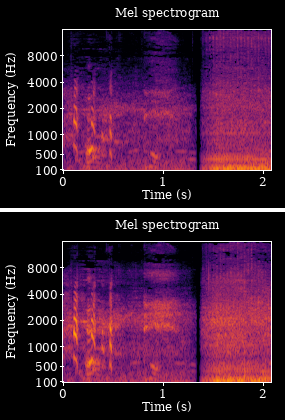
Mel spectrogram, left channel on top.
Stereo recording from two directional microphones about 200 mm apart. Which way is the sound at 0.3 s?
20° left (ahead or behind).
